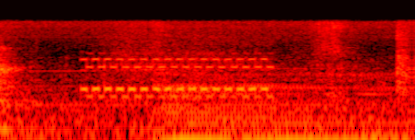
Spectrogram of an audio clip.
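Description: A faint steady tone, several pitches held together for about a second and then cut off, over a low hum that goes on past it.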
